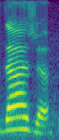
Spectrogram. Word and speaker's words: Daja: that's interesting okay so apparently according to the pronunciation guide dodges it is daja her website is good good to know okay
